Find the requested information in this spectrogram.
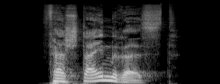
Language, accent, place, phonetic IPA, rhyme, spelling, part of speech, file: German, Germany, Berlin, [fɛɐ̯ˈʃtaɪ̯nʁəst], -aɪ̯nʁəst, versteinrest, verb, De-versteinrest.ogg
- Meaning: second-person singular subjunctive I of versteinern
